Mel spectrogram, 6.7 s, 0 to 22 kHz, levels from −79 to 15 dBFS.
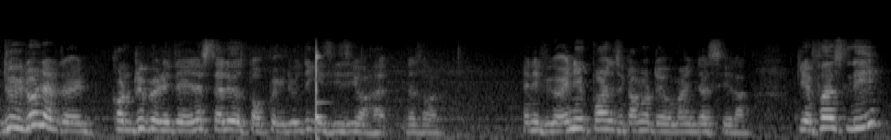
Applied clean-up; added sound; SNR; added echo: none; Tap / Glass; 0 dB; none.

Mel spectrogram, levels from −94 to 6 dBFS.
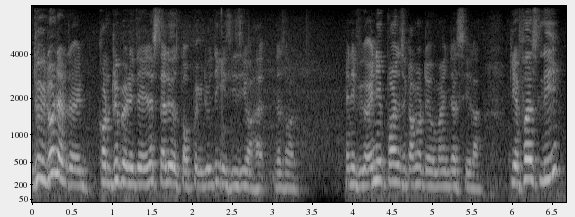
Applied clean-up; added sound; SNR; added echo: neural mask model Resemble Enhance denoiser.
